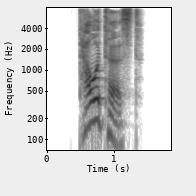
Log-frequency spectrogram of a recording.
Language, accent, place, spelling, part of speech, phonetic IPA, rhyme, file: German, Germany, Berlin, tautest, verb, [ˈtaʊ̯təst], -aʊ̯təst, De-tautest.ogg
- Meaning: inflection of tauen: 1. second-person singular preterite 2. second-person singular subjunctive II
